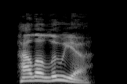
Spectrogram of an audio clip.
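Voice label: "hallelujah", American English, male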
